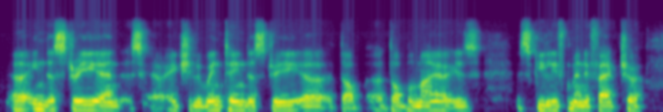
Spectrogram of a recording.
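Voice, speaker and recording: In a German accent, the speaker delivers the words at a moderate pace. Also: man. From Austria, Upper Austria. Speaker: diplomat. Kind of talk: interview. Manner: halting, many fillers and repetitions.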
